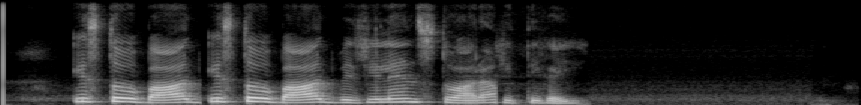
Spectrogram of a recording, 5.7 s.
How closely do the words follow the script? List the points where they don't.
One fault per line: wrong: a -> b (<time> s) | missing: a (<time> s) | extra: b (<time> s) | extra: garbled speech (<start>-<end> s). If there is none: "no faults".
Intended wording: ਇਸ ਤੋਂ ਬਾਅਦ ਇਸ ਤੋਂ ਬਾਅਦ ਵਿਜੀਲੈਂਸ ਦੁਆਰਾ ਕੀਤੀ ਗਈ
no faults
